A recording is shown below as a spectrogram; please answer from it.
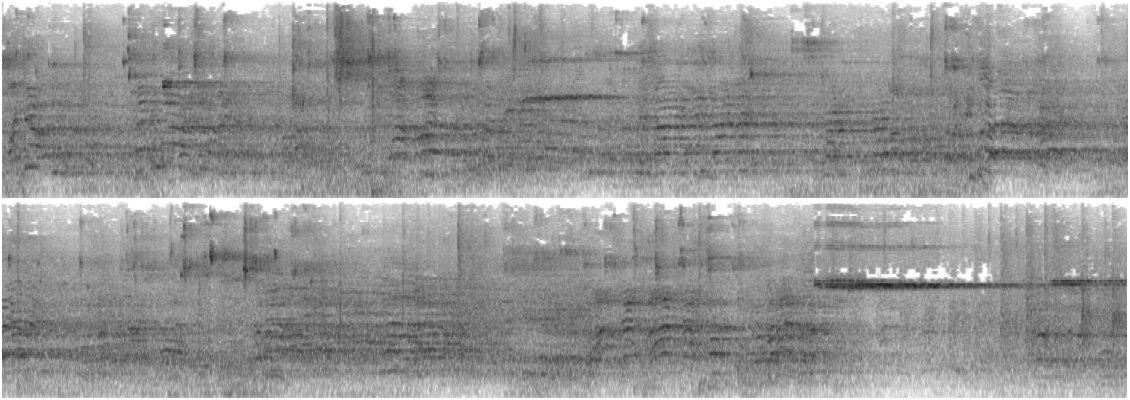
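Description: A futsal ball being kicked and bouncing on a hard court floor amid players' shouts in a large sports hall. Near the end a long, high, steady whistle sounds.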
